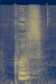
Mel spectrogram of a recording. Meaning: 1. course (period of learning) 2. course (direction of movement of a vessel) 3. rate (in exchange rate)
- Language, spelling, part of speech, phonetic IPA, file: Czech, kurz, noun, [ˈkurs], Cs-kurz.ogg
